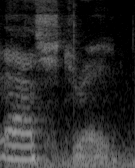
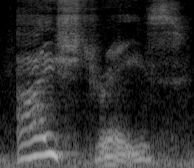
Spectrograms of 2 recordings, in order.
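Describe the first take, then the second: First: It is said in the ordinary English way. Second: It is said oddly, like 'I strays'.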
